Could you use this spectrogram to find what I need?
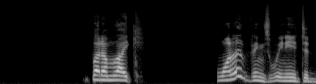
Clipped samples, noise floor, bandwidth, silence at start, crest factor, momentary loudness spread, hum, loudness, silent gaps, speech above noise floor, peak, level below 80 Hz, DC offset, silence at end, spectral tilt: under 0.1%; -76 dBFS; 17 kHz; 0.95 s; 20 dB; 7 LU; none; -23 LUFS; none; 54 dB; -6 dBFS; -72 dBFS; under 0.1%; 0 s; -6.5 dB/octave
